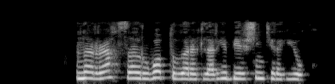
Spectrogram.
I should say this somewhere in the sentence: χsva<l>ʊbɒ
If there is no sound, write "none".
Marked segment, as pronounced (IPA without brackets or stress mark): ɾ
